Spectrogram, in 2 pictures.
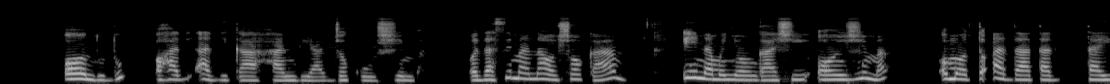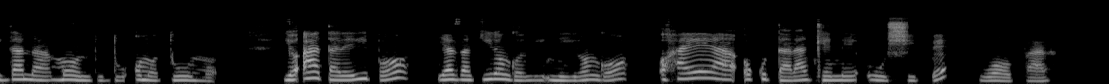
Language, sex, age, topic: Oshiwambo, female, 18-24, agriculture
